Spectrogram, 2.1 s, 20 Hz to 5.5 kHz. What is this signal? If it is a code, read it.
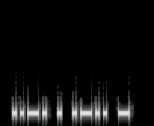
Morse code, heard as a keyed tone, about 24 wpm, 600 Hz. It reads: FELT
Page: Korte danske ord 24wpm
